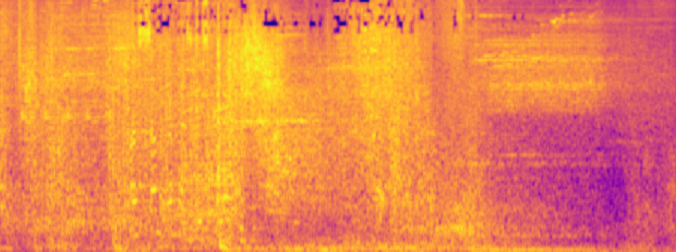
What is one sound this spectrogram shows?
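A game's base explodes with a loud booming blast.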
